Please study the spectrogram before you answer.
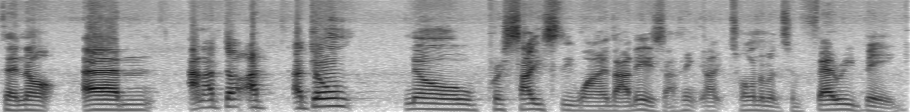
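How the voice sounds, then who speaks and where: British man, fairly low voice, livestream guest, casual chat, blunt, reflective. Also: low-quality recording.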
